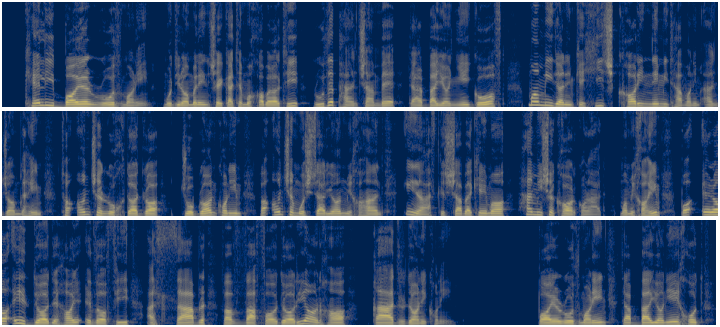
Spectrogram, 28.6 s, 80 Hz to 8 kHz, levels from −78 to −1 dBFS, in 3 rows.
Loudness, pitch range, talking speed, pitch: -26 LUFS, 130-165 Hz, 120 wpm, 140 Hz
